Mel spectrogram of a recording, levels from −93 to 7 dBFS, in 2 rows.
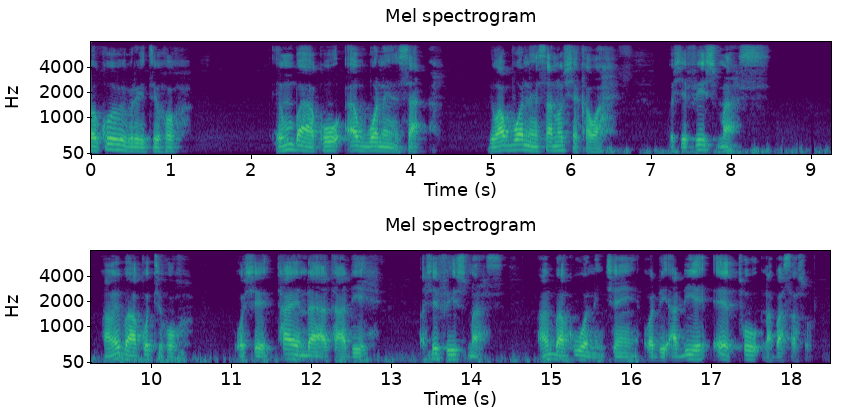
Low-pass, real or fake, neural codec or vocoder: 7.2 kHz; real; none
